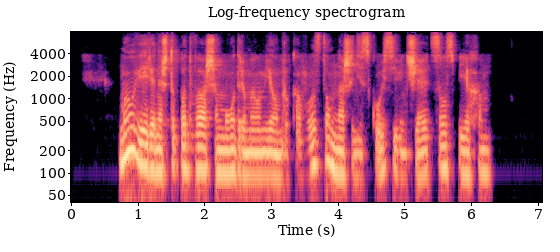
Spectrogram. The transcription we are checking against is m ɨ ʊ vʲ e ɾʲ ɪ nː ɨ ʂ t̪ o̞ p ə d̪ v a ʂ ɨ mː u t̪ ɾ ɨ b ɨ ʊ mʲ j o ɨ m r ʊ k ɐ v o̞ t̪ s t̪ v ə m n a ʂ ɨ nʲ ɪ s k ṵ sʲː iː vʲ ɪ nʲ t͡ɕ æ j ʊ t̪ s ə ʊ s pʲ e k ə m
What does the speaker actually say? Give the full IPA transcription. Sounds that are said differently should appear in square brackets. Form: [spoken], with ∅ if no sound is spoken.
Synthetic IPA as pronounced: m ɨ ʊ vʲ e ɾʲ ɪ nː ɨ ʂ t̪ o̞ p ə d̪ v a ʂ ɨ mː u [d̪] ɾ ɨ [m] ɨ ʊ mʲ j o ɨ m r ʊ k ɐ v o̞ t̪ s t̪ v ə m n a ʂ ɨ [dʲ] ɪ s k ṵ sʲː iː vʲ ɪ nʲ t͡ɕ æ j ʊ t̪ s ə ʊ s pʲ e [x] ə m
